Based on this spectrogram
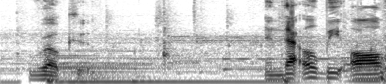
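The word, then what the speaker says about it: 六 (roku): but not least is number six which is pronounced Roku Roku and that will be all for today Mountain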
